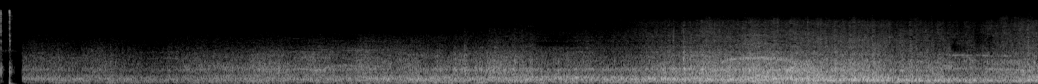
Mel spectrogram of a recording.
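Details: Batman The Ride roller coaster at Six Flags Magic Mountain: rumbling run swelling over ten seconds with a fast, fairly steady rattle about three to four per second; cause unknown.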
